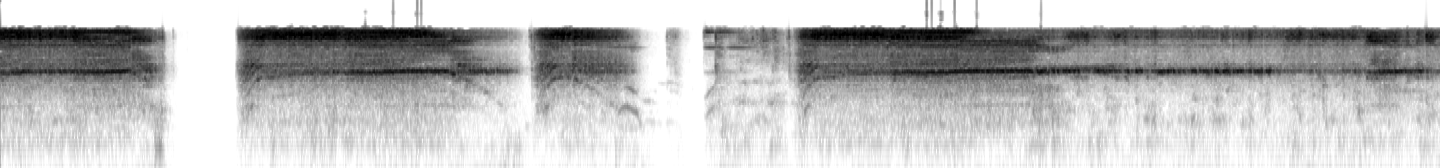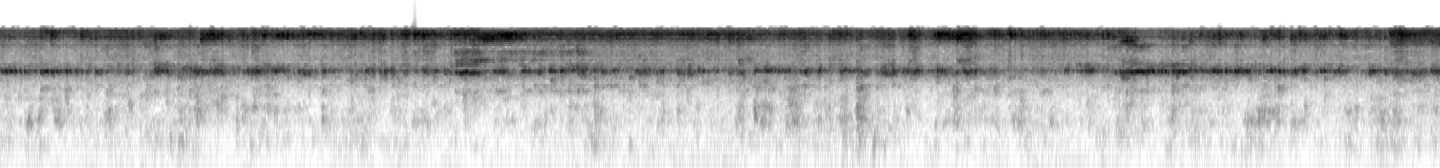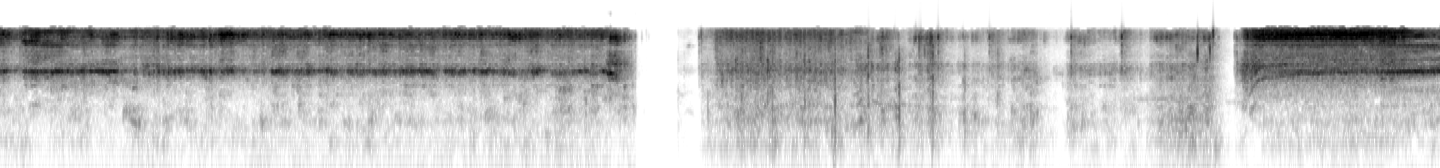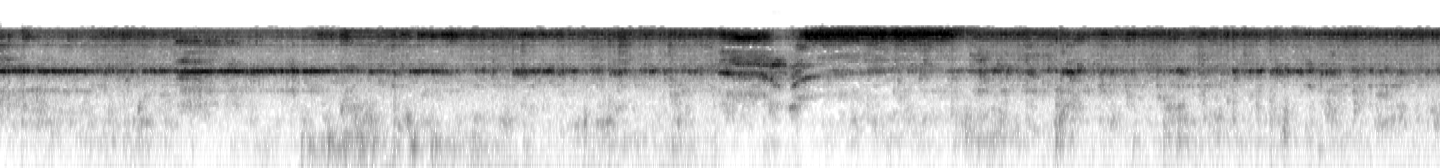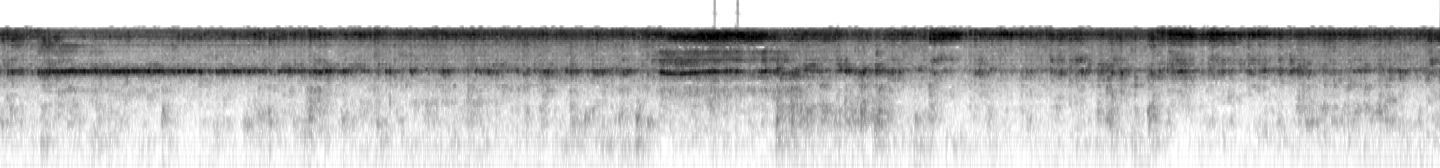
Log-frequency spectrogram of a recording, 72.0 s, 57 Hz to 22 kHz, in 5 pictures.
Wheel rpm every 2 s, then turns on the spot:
160, 150, 80, 20, 190, 230, 230, 230, 230, 230, 230, 230, 230, 230, 230, 230, 230, 110, 20, 20, 80, 220, 230, 230, 230, 210, 230, 230, 230, 230, 240, 230, 230, 230, 230, 230.
34-40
